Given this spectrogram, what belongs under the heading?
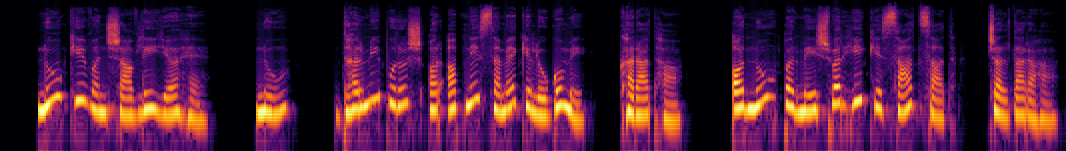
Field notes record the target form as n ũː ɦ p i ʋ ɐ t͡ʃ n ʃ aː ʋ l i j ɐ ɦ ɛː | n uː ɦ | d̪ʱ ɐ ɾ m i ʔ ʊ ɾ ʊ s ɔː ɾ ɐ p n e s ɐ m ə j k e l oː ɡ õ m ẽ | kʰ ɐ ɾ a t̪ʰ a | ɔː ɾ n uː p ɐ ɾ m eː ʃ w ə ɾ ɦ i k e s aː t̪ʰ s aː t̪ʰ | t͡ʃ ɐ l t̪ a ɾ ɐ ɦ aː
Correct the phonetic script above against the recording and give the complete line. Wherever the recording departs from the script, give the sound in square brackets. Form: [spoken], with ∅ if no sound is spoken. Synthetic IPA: n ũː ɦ [k] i ʋ ɐ [∅] n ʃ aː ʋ l i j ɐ ɦ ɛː | n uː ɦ | d̪ʱ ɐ ɾ m i [p] ʊ ɾ ʊ [ʃ] ɔː ɾ ɐ p n e s ɐ m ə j k e l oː ɡ õ m ẽ | kʰ ɐ ɾ a t̪ʰ a | ɔː ɾ n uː p ɐ ɾ m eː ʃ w ə ɾ ɦ i k e s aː t̪ʰ s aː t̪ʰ | t͡ʃ ɐ l t̪ a ɾ ɐ ɦ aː

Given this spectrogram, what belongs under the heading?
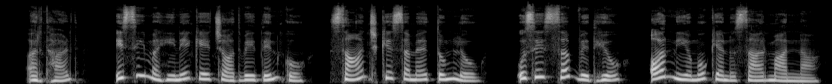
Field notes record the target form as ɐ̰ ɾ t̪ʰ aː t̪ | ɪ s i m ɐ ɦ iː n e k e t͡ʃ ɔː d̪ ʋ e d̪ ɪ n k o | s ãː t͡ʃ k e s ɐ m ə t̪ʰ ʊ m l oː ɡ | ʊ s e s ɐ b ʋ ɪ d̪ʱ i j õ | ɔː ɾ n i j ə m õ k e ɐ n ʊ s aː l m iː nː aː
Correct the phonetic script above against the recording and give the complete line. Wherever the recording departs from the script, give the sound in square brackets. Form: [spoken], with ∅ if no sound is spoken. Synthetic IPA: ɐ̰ ɾ t̪ʰ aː t̪ | ɪ s i m ɐ ɦ iː n e k e t͡ʃ ɔː d̪ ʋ e d̪ ɪ n k o | s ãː t͡ʃ k e s ɐ m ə [t̪] ʊ m l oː ɡ | ʊ s e s ɐ b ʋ ɪ d̪ʱ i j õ | ɔː ɾ n i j ə m õ k e ɐ n ʊ s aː [ɾ] m [aː] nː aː

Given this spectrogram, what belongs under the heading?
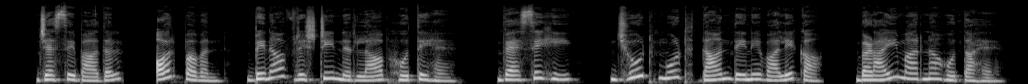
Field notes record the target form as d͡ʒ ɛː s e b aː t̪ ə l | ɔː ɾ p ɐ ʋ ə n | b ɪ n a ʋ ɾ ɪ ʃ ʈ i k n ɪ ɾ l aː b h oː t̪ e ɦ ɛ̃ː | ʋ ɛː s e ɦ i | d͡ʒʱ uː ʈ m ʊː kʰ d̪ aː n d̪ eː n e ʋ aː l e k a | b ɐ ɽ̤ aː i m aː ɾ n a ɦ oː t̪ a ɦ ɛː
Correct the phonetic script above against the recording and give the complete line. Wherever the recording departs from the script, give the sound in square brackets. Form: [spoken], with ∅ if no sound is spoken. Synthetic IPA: d͡ʒ ɛː s e b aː [d̪] ə l | ɔː ɾ p ɐ ʋ ə n | b ɪ n a ʋ ɾ ɪ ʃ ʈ i [∅] n ɪ ɾ l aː b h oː t̪ e ɦ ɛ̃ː | ʋ ɛː s e ɦ i | d͡ʒʱ uː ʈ m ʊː [ʈʰ] d̪ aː n d̪ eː n e ʋ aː l e k a | b ɐ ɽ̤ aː i m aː ɾ n a ɦ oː t̪ a ɦ ɛː

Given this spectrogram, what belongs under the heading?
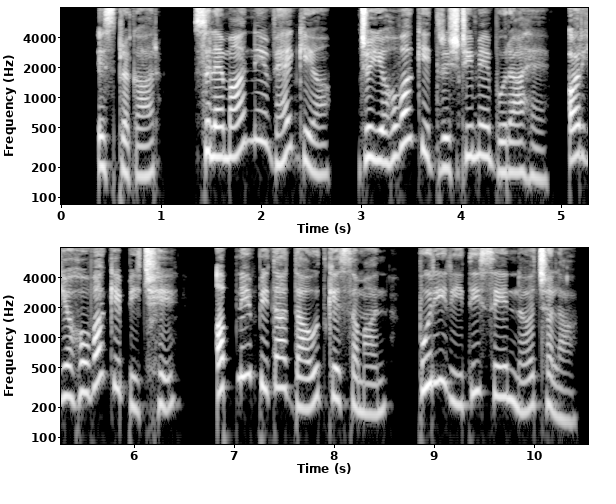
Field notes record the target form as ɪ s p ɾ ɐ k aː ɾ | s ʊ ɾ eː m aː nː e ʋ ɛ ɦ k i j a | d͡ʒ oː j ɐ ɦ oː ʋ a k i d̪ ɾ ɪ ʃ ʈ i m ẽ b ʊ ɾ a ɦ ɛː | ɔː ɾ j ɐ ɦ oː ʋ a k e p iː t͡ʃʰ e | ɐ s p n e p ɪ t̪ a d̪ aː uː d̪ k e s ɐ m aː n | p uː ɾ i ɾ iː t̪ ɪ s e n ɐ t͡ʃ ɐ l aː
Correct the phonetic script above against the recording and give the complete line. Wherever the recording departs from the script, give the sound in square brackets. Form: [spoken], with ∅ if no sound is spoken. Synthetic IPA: ɪ s p ɾ ɐ k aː ɾ | s ʊ [l] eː m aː nː e ʋ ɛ ɦ k i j a | d͡ʒ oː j ɐ ɦ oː ʋ a k i d̪ ɾ ɪ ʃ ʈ i m ẽ b ʊ ɾ a ɦ ɛː | ɔː ɾ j ɐ ɦ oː ʋ a k e p iː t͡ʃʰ e | ɐ [∅] p n e p ɪ t̪ a d̪ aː uː d̪ k e s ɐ m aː n | p uː ɾ i ɾ iː t̪ [i] s e n ɐ t͡ʃ ɐ l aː

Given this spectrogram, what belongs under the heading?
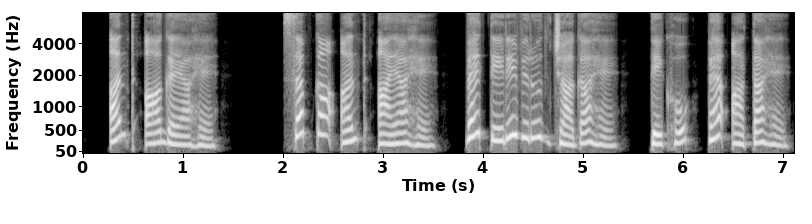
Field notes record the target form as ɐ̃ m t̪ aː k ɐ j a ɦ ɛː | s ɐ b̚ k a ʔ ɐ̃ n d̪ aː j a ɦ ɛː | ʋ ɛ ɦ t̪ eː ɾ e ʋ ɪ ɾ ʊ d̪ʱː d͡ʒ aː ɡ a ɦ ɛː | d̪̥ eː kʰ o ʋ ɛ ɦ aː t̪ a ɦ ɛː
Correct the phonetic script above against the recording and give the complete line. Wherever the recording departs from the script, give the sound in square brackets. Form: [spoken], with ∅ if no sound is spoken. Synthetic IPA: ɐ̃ [n] t̪ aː [ɡ] ɐ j a ɦ ɛː | s ɐ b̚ k a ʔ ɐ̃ n [t̪] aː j a ɦ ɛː | ʋ ɛ ɦ t̪ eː ɾ e ʋ ɪ ɾ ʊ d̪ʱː d͡ʒ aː ɡ a ɦ ɛː | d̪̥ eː kʰ o ʋ ɛ ɦ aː t̪ a ɦ ɛː

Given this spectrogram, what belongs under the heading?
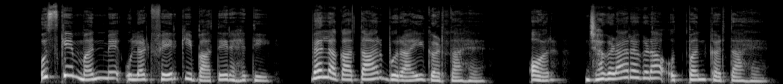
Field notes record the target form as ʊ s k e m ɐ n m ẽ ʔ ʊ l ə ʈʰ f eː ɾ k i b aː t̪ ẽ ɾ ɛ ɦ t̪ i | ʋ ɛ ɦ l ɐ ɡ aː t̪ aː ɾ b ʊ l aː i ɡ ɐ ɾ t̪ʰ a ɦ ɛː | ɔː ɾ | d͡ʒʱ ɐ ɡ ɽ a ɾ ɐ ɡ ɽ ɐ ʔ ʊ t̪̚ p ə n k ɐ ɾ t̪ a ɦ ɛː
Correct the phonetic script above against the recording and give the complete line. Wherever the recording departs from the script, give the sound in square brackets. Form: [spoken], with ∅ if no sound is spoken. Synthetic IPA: ʊ s k e m ɐ n m ẽ ʔ ʊ l ə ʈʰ f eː ɾ k i b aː t̪ ẽ ɾ ɛ ɦ t̪ i | ʋ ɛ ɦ l ɐ ɡ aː t̪ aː ɾ b ʊ [ɾ] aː i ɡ ɐ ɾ [t̪] a ɦ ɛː | ɔː ɾ | d͡ʒʱ ɐ ɡ ɽ a ɾ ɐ ɡ ɽ [a] ʔ ʊ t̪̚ p ə n k ɐ ɾ t̪ a ɦ ɛː

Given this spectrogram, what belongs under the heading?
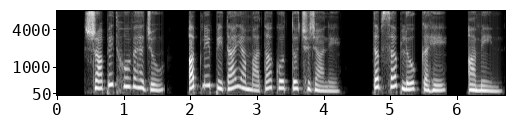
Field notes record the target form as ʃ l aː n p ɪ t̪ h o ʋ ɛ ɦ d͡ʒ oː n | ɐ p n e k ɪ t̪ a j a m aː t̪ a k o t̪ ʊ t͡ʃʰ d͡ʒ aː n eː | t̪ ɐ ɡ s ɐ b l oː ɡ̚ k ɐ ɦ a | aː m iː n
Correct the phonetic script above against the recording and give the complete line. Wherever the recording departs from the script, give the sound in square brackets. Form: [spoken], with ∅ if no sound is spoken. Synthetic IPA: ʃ [ɾ] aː [∅] p ɪ t̪ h o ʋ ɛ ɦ d͡ʒ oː [∅] | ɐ p n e [p] ɪ t̪ a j a m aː t̪ a k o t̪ ʊ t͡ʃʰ d͡ʒ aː n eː | t̪ ɐ [b] s ɐ b l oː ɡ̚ k ɐ ɦ [e] | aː m iː n

